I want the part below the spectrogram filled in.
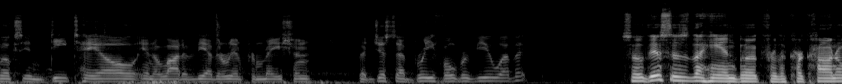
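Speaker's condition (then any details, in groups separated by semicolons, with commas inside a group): No condition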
